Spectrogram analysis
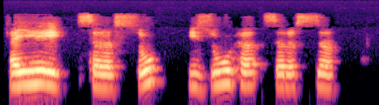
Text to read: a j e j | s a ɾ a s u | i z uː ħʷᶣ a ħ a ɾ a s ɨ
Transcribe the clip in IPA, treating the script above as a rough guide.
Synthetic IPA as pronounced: a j e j | s a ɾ a s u | i z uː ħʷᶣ a s a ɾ a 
